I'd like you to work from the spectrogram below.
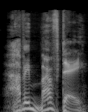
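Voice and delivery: slow, badly faked German accent on happy birthday; a mock German accent, far off the real thing; hammed-up German accent, slowly drawn out. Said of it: "I was trying to do a German accent".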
